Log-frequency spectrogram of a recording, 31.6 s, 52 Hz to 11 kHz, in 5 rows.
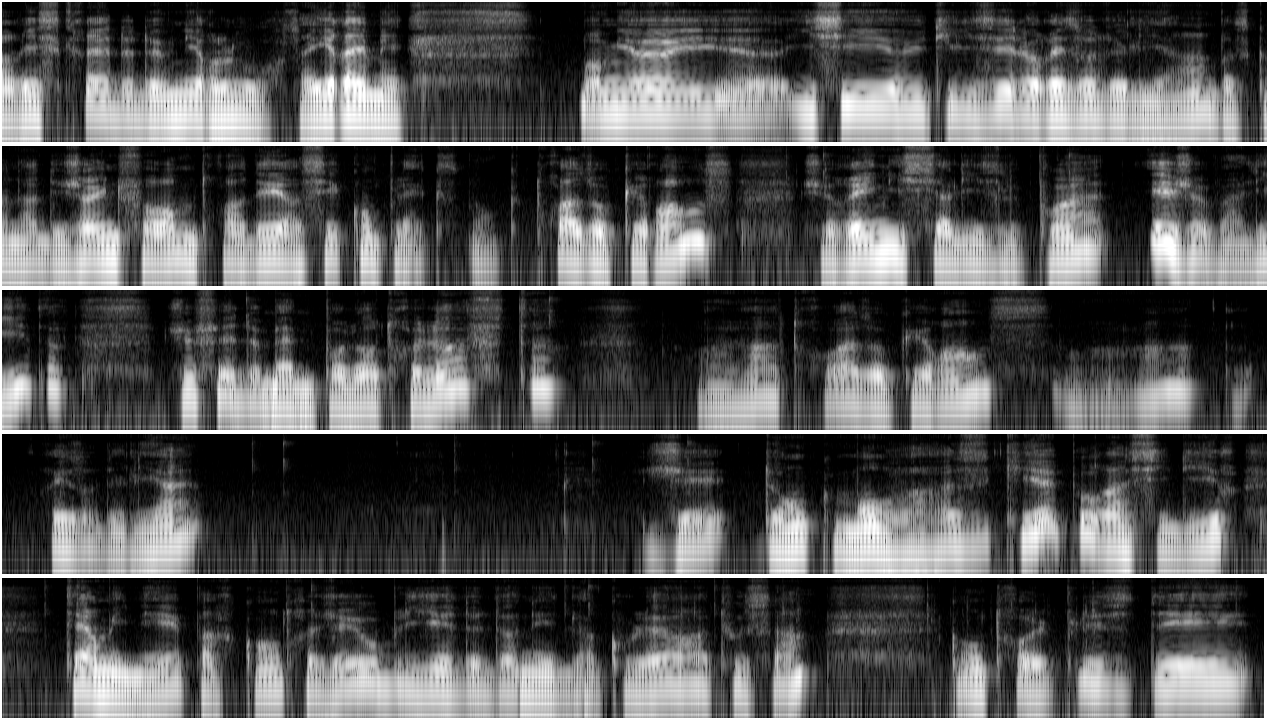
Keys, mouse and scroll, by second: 10.1 click, 11.4 click, 13.5 click, 15.2 click, 20.1 click, 21.1 click, 22.1 click, 22.7-23.8 drag, 25.4 click, 26.6 click, 28.0 click, 28.8 ctrl+click, 30.4 ctrl+d, 31.3 click.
